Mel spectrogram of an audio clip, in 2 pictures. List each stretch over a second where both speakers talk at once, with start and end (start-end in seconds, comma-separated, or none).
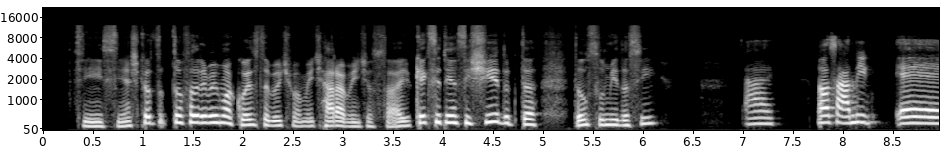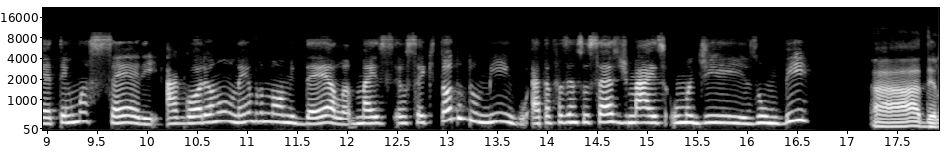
none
